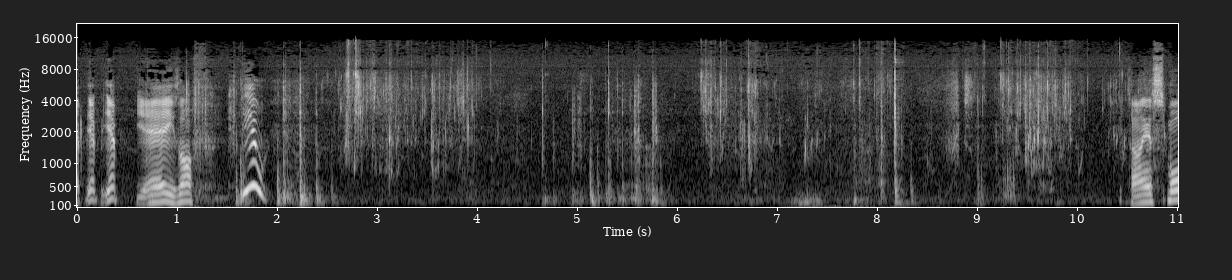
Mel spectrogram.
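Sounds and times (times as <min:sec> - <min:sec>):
water splashes: 0:02.5 - 0:04.3, 0:06.2 - 0:11.0.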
